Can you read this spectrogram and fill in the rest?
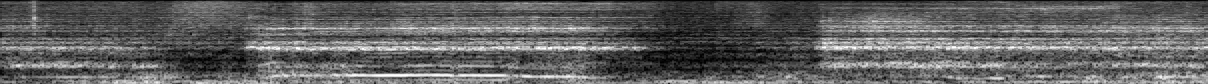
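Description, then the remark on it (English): Loud, rasping snoring from obstructive sleep apnea, with several harsh breaths in a row, one carrying a buzzing, fluttering tone, separated by brief quiet pauses. “Obstructive sleep apnea may sound like snoring, but it can also sound like a car crash.”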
